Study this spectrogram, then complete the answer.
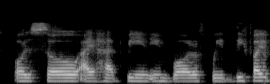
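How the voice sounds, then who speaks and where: At a moderate pace, this speaker uses a flat, monotone delivery in a Spanish accent. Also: woman. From Venezuela. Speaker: DeFi protocol team member. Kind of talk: informal talk in a live stream. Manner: halting.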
